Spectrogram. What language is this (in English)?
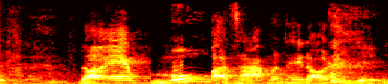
Vietnamese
